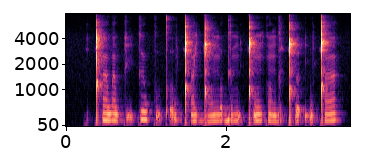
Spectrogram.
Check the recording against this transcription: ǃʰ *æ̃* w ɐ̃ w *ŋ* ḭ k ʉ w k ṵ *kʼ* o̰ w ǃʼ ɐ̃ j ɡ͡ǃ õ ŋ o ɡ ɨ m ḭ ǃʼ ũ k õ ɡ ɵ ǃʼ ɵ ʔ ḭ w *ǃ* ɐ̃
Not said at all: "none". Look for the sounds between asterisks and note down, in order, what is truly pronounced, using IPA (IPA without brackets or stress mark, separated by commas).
ɐ̃, k, kʼ, ǃ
